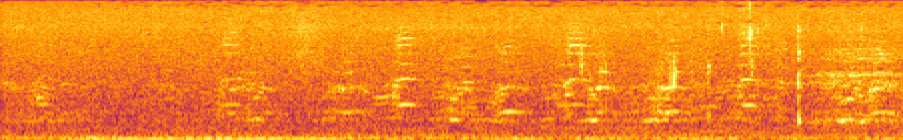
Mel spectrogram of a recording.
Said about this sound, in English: Where's the dog chasing the geese? Come on, man.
